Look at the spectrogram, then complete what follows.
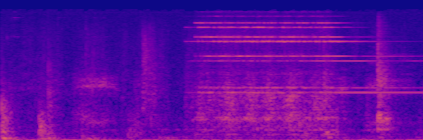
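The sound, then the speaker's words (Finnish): An old-fashioned telephone bell rings steadily as a phone call is being made, its bright metallic trill starting about halfway through after some quiet shuffling and clicks. “Saanko soittaa?”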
